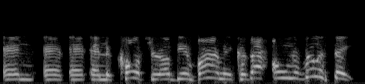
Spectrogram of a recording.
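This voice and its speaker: A high-pitched man rants over a tinny phone line with a husky edge to his voice. He is from Philadelphia, calling into a talk show, and he stacks up repeated words and rhetorical questions as he presses his point. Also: quick pace, no room sound. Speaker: caller. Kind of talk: call-in radio rant.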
